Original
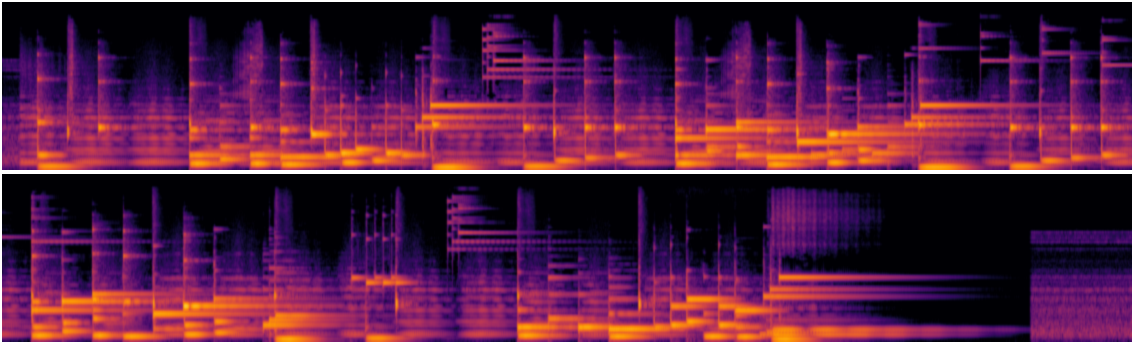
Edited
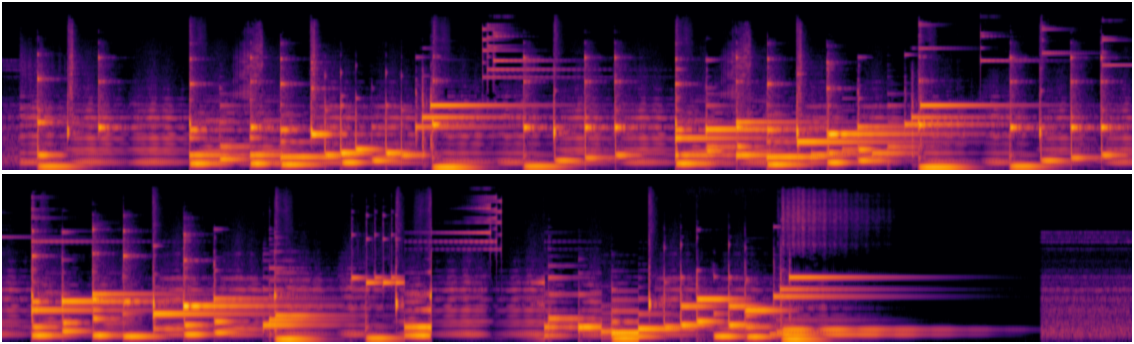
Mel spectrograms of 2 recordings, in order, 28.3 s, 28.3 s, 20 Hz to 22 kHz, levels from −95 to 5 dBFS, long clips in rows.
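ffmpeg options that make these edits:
ffmpeg -i in.wav -filter_complex "[0:a]asplit=5[link_01][link_02][link_03][link_04][link_05];[link_01]atrim=end=19.152[link_06];[link_02]atrim=start=19.148:end=20.902,asetpts=PTS-STARTPTS,areverse[link_07];[link_03]atrim=start=20.898:end=21.614[link_08];[link_04]atrim=start=21.61:end=21.95,asetpts=PTS-STARTPTS,asetrate=32193,aresample=44100[link_09];[link_05]atrim=start=21.946[link_10];[link_06][link_07]acrossfade=duration=0.004:curve1=hsin:curve2=hsin[link_11];[link_11][link_08]acrossfade=duration=0.004:curve1=hsin:curve2=hsin[link_12];[link_12][link_09]acrossfade=duration=0.004:curve1=hsin:curve2=hsin[link_13];[link_13][link_10]acrossfade=duration=0.004:curve1=hsin:curve2=hsin" out.wav

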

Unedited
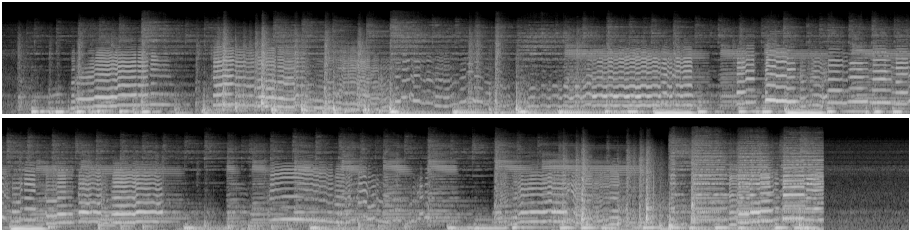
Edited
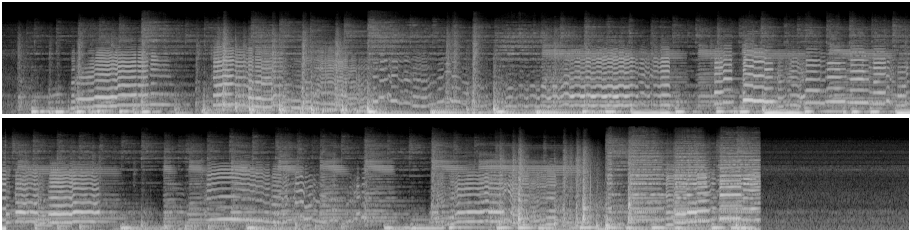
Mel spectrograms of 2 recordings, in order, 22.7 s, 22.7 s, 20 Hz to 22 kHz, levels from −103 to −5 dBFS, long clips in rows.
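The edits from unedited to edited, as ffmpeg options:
ffmpeg -i in.wav -filter_complex "[0:a]asplit=5[link_01][link_02][link_03][link_04][link_05];[link_01]atrim=end=3.082[link_06];[link_02]atrim=start=3.358:end=8.162[link_07];[link_03]atrim=start=8.158:end=8.512,asetpts=PTS-STARTPTS,volume=-5.5dB[link_08];[link_04]atrim=start=8.508:end=11.682[link_09];[link_05]atrim=start=12.188[link_10];[link_06][link_07]acrossfade=duration=0.004:curve1=hsin:curve2=hsin[link_11];[link_11][link_08]acrossfade=duration=0.004:curve1=hsin:curve2=hsin[link_12];[link_12][link_09]acrossfade=duration=0.004:curve1=hsin:curve2=hsin[link_13];[link_13][link_10]acrossfade=duration=0.004:curve1=hsin:curve2=hsin" out.wav

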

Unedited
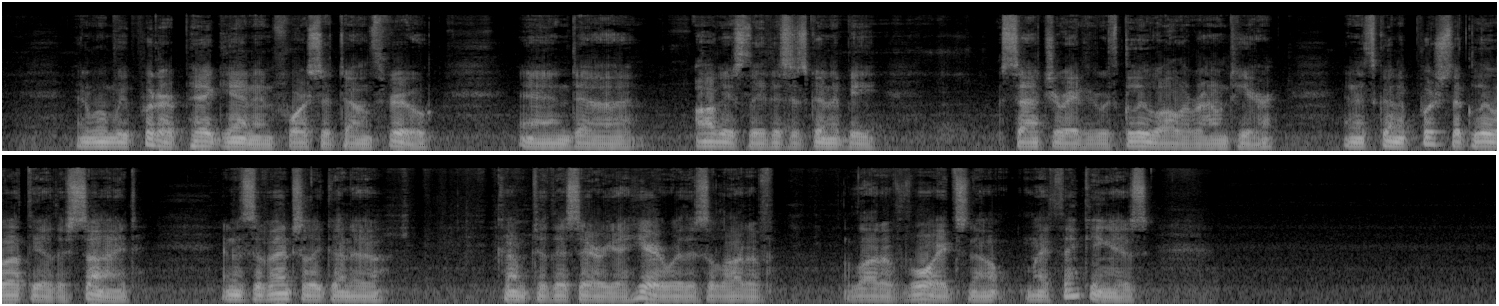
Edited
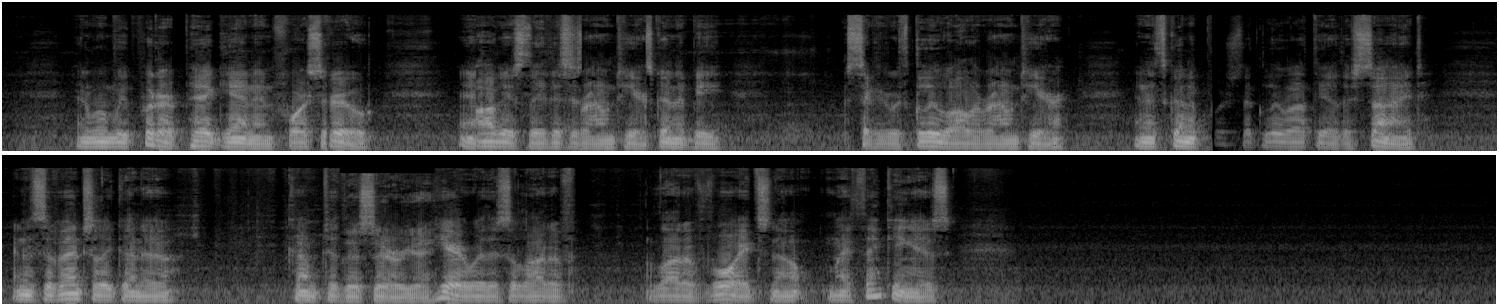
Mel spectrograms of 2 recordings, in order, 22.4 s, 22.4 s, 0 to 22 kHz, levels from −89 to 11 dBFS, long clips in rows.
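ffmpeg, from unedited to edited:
ffmpeg -i in.wav -filter_complex "[0:a]asplit=9[link_01][link_02][link_03][link_04][link_05][link_06][link_07][link_08][link_09];[link_01]atrim=end=2.432[link_10];[link_02]atrim=start=2.878:end=4.002[link_11];[link_03]atrim=start=5.198:end=5.992[link_12];[link_04]atrim=start=8.938:end=9.432[link_13];[link_05]atrim=start=5.988:end=7.632[link_14];[link_06]atrim=start=8.038:end=10.64,asetpts=PTS-STARTPTS,afade=type=out:start_time=2.598:duration=0.004:curve=hsin[link_15];[link_07]atrim=start=10.64:end=15.314,asetpts=PTS-STARTPTS,afade=type=in:duration=1.58[link_16];[link_08]atrim=start=15.31:end=15.94,asetpts=PTS-STARTPTS,asetrate=38808,aresample=44100[link_17];[link_09]atrim=start=15.936[link_18];[link_10][link_11]acrossfade=duration=0.004:curve1=hsin:curve2=hsin[link_19];[link_19][link_12]acrossfade=duration=0.004:curve1=hsin:curve2=hsin[link_20];[link_20][link_13]acrossfade=duration=0.004:curve1=hsin:curve2=hsin[link_21];[link_21][link_14]acrossfade=duration=0.004:curve1=hsin:curve2=hsin[link_22];[link_15][link_16]concat=n=2:v=0:a=1[link_23];[link_22][link_23]acrossfade=duration=0.004:curve1=hsin:curve2=hsin[link_24];[link_24][link_17]acrossfade=duration=0.004:curve1=hsin:curve2=hsin[link_25];[link_25][link_18]acrossfade=duration=0.004:curve1=hsin:curve2=hsin" out.wav

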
